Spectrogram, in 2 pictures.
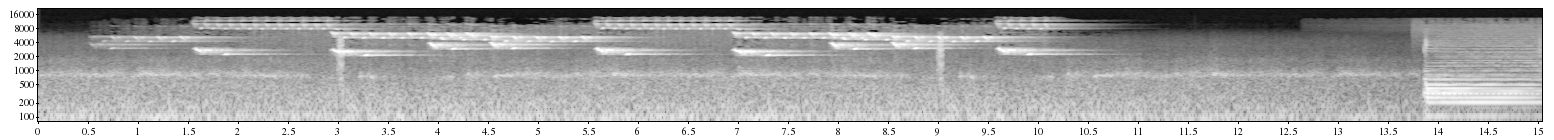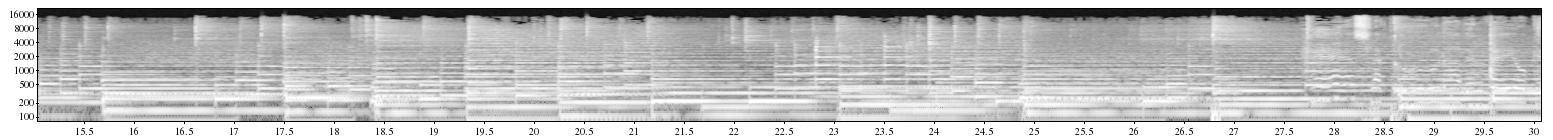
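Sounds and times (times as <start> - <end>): birds chirping: 0.5 - 10.8.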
